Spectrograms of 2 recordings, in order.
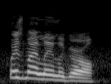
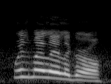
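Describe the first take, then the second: First: Said in the usual way. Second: Higher sing-song voice for the dog; pet talk. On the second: Real, not acted. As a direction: coo it to your dog, pitched up.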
